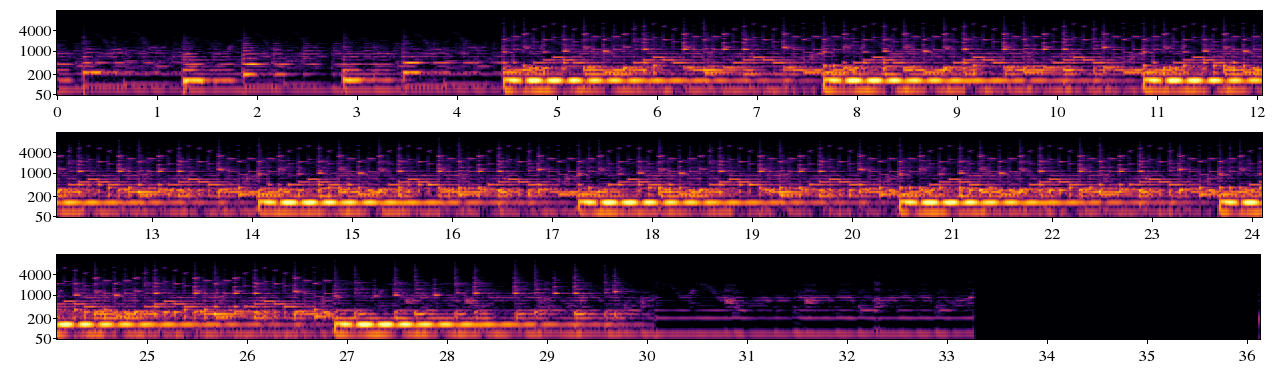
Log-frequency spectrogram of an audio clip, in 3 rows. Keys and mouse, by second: 3.3 click, 4.4 click, 5.4-13.0 drag, 13.4 space, 17.7 space, 22.2-27.1 right drag, 28.7 space.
